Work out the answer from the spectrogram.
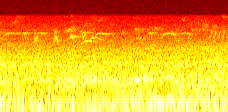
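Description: Faint outdoor ambience with small birds chirping repeatedly in short rising and falling calls, over a low steady hum.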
